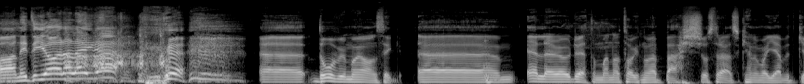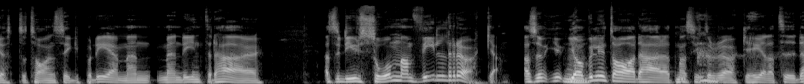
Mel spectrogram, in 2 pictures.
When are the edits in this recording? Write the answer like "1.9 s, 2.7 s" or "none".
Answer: 3.1 s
